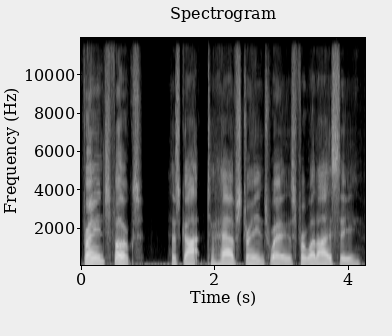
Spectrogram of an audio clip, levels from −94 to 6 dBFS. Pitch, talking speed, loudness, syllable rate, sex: 160 Hz, 170 wpm, -18 LUFS, 3.8 syllables/s, male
